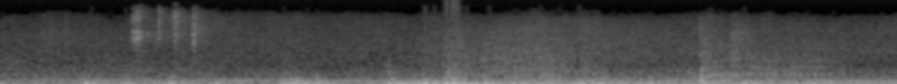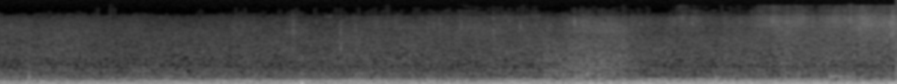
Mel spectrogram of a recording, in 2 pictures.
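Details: Continuous low rumble of passing vehicles in an outdoor urban setting, with a few faint clicks and no animal voice audible.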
